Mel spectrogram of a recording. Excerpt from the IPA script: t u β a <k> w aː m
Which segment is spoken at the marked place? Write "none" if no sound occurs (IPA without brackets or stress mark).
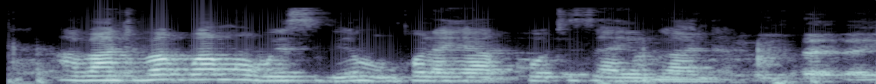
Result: ɡ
